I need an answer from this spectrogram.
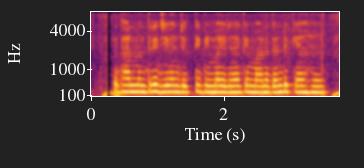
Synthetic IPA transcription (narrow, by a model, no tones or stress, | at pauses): pɾəd̪ʱaːnmə̃nt̪ɾid͡ʒiːʋənd͡ʒoːt̪ːibʱimajoːd͡ʒnakemaːnd̪ə̃ɳɖkjãɦɛ̃ː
